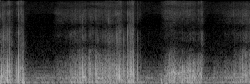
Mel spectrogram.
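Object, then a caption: Fabric throw pillow. Long nails scratch along the red fabric of a throw pillow, producing soft, dry rasping strokes. The scratching comes in uneven bursts separated by quieter pauses, with a muffled low-to-mid texture and little brightness.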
